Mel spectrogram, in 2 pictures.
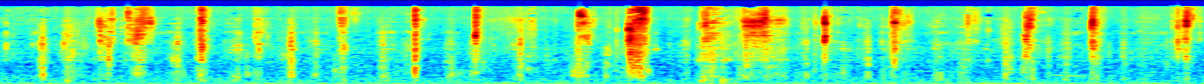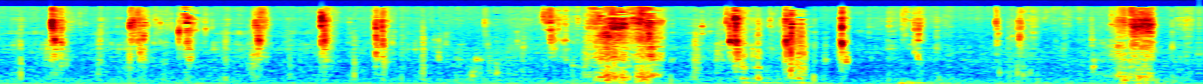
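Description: Close-miked chewing and wet mouth sounds: many quick smacking clicks as food is eaten, with a longer, louder one about nine seconds in.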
